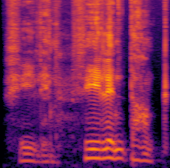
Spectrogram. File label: thank, civ male; XBOX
